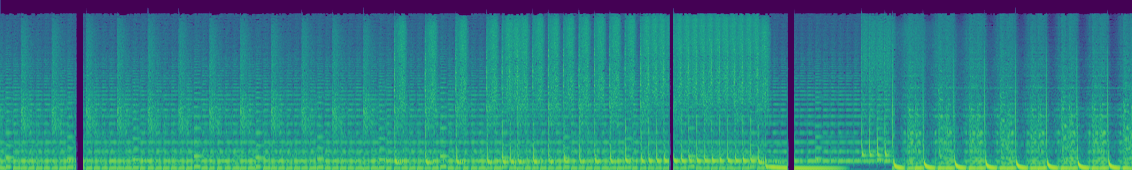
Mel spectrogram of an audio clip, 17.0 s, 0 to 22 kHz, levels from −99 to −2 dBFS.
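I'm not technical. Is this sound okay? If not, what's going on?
No. The sound cuts to brief silence three times: at 1.14 s for about a tenth of a second, at 10.04 s for about 70 ms, and at 11.81 s for about a tenth of a second. Each is likely a Bluetooth stall, where wireless interference delays audio until playback briefly runs out.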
